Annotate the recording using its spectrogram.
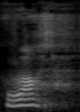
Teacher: Burada ra təxvim oxunur, qalın oxunur.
